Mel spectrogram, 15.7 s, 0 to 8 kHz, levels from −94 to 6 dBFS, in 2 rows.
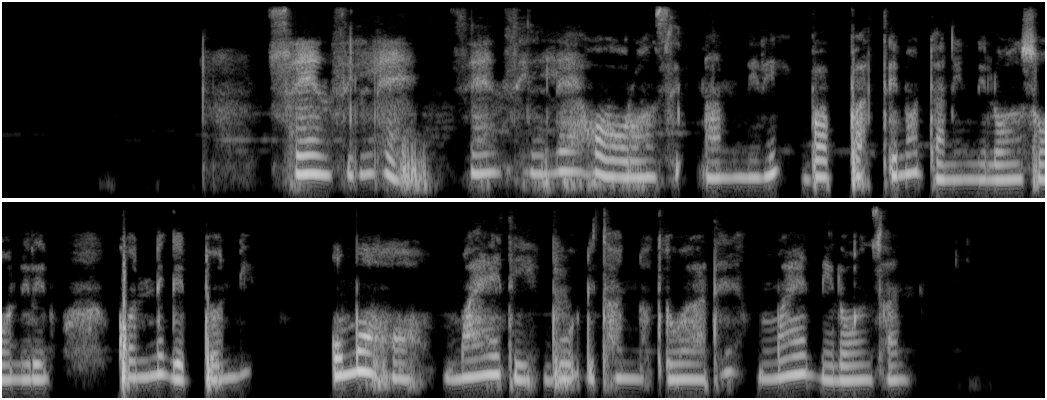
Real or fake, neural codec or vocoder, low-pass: real; none; 7.2 kHz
